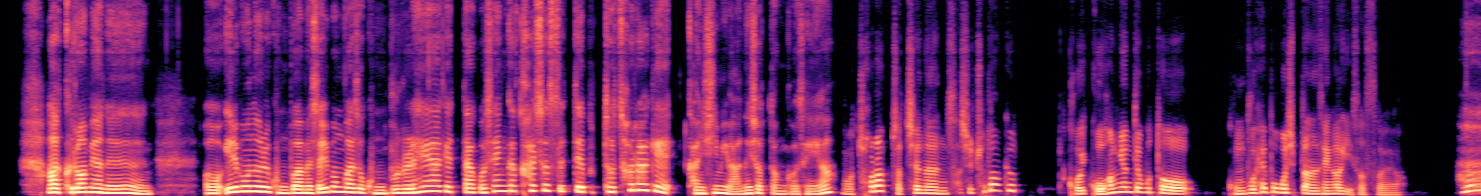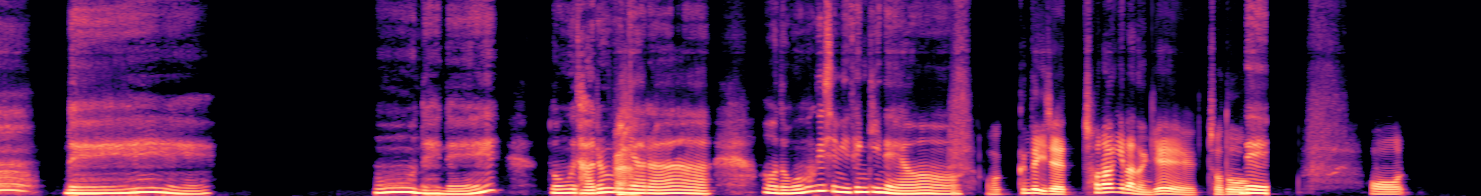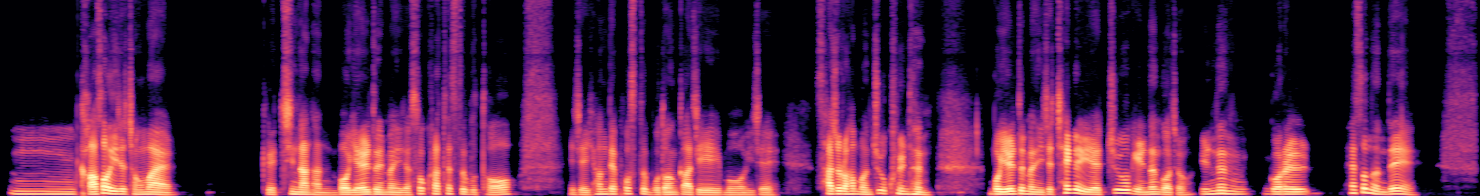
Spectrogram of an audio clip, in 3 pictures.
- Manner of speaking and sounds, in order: gasp; laugh; laughing while speaking: "훑는"
- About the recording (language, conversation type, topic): Korean, podcast, 초보자가 창의성을 키우기 위해 어떤 연습을 하면 좋을까요?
